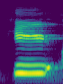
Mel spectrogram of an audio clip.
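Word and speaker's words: coup: Many of your African countries also, जहां पे हम मिलिट्री कू की बात करते हैं, the P alphabet is silent, military कू की बात करते हैं।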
